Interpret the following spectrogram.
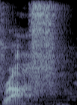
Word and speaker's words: Ruf: stuff like this like for my name people are like is it or rough so I just put in a little thing hey it rhymes with stuff okay now you know it's rough small little things like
